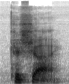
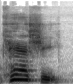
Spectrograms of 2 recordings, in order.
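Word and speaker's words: Cashie: our next one no here's how it is kashai the koshai river not kashi but the kashai here's a community in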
